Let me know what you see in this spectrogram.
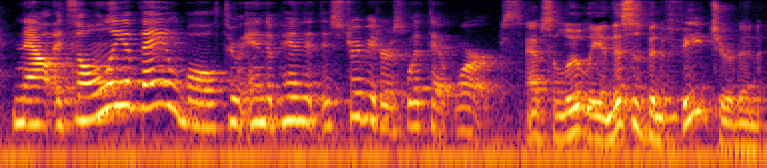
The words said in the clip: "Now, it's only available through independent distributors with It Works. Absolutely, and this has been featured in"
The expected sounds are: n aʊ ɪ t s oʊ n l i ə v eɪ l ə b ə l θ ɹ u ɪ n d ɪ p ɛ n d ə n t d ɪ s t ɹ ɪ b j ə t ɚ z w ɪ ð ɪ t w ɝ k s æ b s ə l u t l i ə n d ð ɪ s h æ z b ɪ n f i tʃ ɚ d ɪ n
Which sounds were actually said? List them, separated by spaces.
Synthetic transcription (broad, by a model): n aʊ ɪ t s oʊ n l i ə v eɪ l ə b l θ ɹ u ɪ n d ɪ p ɛ n d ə n d ɪ s t ɹ ɪ b j ə t ɚ z w ɪ ð ɪ t w ɝ k s æ b s ə l u t l i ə n ð ɪ s h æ z b ɪ n f i tʃ ɚ d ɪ n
